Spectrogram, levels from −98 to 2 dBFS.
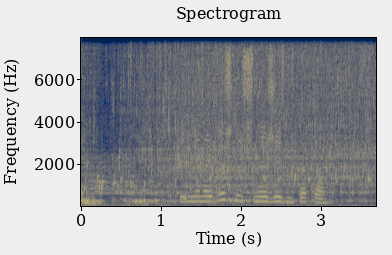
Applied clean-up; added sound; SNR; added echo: none; Toilet flush; -1 dB; none.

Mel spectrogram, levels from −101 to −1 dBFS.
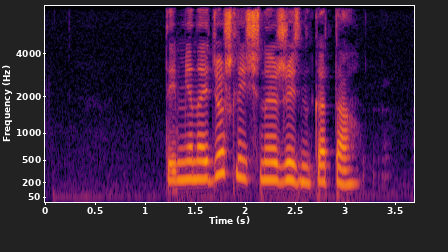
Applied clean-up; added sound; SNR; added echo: none; none; none; none.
